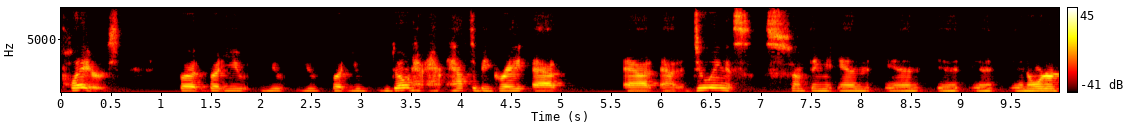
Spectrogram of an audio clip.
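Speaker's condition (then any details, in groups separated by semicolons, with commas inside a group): Stuttering; severe stuttering at college start, fluency temporarily improved by drinking alcohol, works as school slp; noticeable stuttering that cannot be hidden, more fluent when drinking then; repeated sounds, repeated words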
